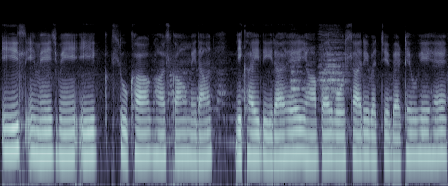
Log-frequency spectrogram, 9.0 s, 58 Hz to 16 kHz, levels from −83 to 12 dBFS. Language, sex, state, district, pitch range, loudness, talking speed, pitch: Hindi, male, Rajasthan, Jaipur, 140-150 Hz, -17 LUFS, 135 wpm, 145 Hz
